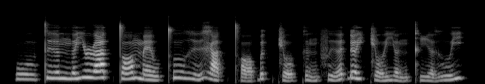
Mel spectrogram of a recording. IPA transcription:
w u˨˩ t̪ ɨ˧ ə̯ ŋ ə˧˥ j ɹ a˦˥ t̚ t̪ ɔ˧˥ m ɛ˨˩ w t̪ʰ u˧ ɣ ɨ˨˩˦ ɣ a˨˩ t̚ t̪ʰ ɔ˨˩˨ ɓ ə˦˥ k̚ c o˨˩˦ k ə˨˩˨ ŋ f ɨ˨˩˦ ə̯ ɗ ə˧ j c o˨˩˨ j ə˨˩˨ ŋ t̪ʰ i˨˩ ə̯ ɣ u˧˥ j

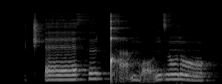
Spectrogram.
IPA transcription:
t͡ʃʼ ɛː h ø ǃʰ a̰ m ɔ̰ n z ɔ̃ ɾ ɔ̃

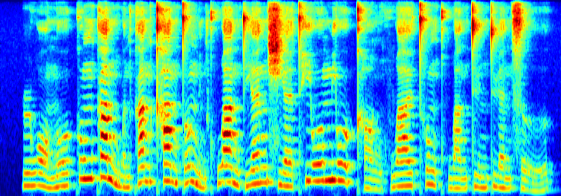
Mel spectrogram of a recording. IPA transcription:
ɻ w ɔ˨˩ n̪ o˧˥ ʊ̯ k ʊ˥ ŋ k a˥˩ n m w ə˩ n k a˥˧ n kʰ a˥˧ n t̪ ɤ˥˩ ŋ y˩ n kʰ w a˥˩ n t̪ j ɛ˥ n ɕ j ɛ˧˥ t̪ʰ j o˥ ʊ̯ m j o˥˩ ʊ̯ kʰ ɑ˨˩ ŋ x w a˥ ɪ̯ t̪ʰ ʊ˥˩ ŋ kʰ w a˧˥ n t̪ y˧˥ n t̪ ɥ ɛ˧˥ n s ɹ̩˨˩˦

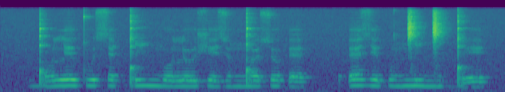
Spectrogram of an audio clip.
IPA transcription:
ɡ͡ǃ o l e tʷ e s ɛ ǃ i ŋ o l ɵ ʃ e z ɵ ŋ͡ǃ œ s ɵ ʔ ɛ | ʔ ɛ z e p o ŋ͡ǀ i ŋ͡ǀ i ɡ͡ǃ e

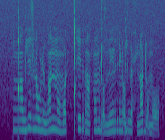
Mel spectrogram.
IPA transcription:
ŋ͡ǃ ɑ̃˨ w j ɪ˦˨ z ɳ ɔ˨ w ɳ ʏ˨ w ɑ̃˦ n n̪ ɔ̃˨ m ɔ˦˨ ʈ ǃʰ e˦ r ɑ̃˨ k ɔ̃˦ m ɖ ɔ̰˨ z n ẽ˦ r ɪ˦ ɳ ɔ̰˦ j w ʏ˨ ħ n̪ ɑ˦ ɖ ɔ̰˨ n̪ ɔ̰˨

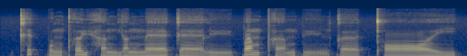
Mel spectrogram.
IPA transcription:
kʰ ɪ˥ k̚ p ʊ˨˧ ŋ pʰ ɵ˥ ɥ h ɐ˨ ŋ j ɐ˨ ŋ m ɛː˨˧ k ɛː˨˩ l yː˨˩ p ɐ˥ m pʰ ɐ˨˥ m p yː˨˩ n k œː˧ t̚ pʰ ɔː˥ j

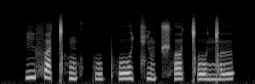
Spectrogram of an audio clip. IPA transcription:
i f a ǀʰ ũ x k u pʰ o t͡ɕ ũ t͡ʃʰ ʌ ǀ o ŋ͡ǀ ɵ

